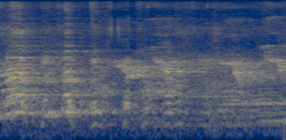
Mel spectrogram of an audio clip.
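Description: Black country chickens on a small home poultry farm cluck nearby in quick, overlapping bursts, a close flurry of short hen calls with no talking.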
